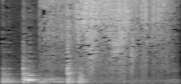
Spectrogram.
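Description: Hot oil sizzles in a pan for tempering, a steady crackling hiss after a couple of clinks of a utensil, close and fairly loud.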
